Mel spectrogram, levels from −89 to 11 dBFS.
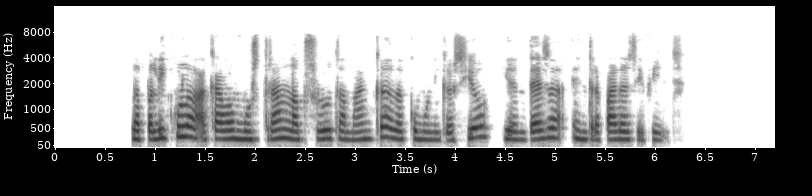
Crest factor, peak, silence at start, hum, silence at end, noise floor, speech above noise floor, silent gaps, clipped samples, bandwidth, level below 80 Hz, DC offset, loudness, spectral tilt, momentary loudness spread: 16 dB; -2 dBFS; 0.8 s; none; 1.1 s; under -90 dBFS; over 73 dB; 4.44-4.48 s; under 0.1%; 7.8 kHz; -62 dBFS; under 0.1%; -17 LUFS; -6.5 dB/octave; 8 LU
